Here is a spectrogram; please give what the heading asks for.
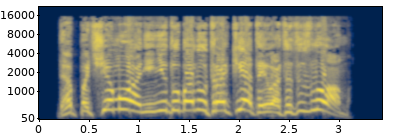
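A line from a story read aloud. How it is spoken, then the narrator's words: Angry shouting while climbing. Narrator (Russian): Скрываясь от надвигающейся грязи, злостно кричал карабкающийся по пожарной лестнице вверх мужчина в форме охранника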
